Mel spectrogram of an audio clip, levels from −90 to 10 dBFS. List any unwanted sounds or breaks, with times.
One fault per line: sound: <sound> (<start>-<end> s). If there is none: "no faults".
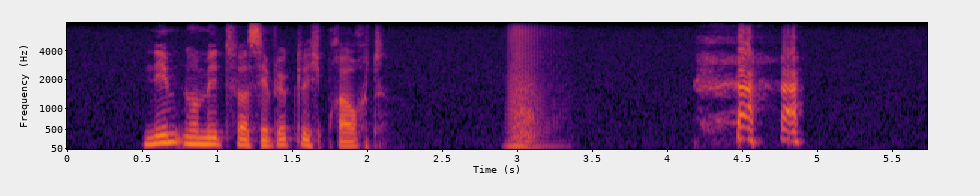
sound: whoosh (2.9-3.4 s)
sound: laugh (4.2-4.9 s)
